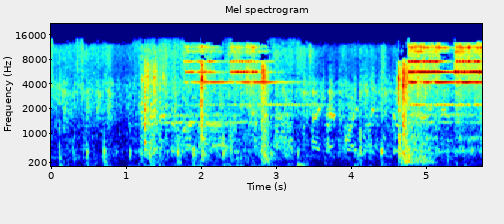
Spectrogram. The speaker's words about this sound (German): Als die 3 Detektive eintraten, klingelte Kotters Telefon.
